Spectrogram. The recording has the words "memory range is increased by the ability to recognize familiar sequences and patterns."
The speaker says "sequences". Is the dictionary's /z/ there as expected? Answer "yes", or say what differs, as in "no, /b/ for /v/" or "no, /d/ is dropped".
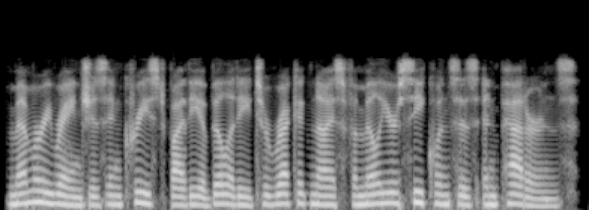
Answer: yes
